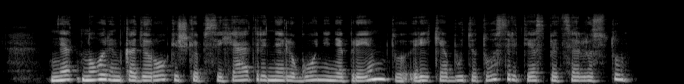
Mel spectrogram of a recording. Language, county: Lithuanian, Panevėžys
